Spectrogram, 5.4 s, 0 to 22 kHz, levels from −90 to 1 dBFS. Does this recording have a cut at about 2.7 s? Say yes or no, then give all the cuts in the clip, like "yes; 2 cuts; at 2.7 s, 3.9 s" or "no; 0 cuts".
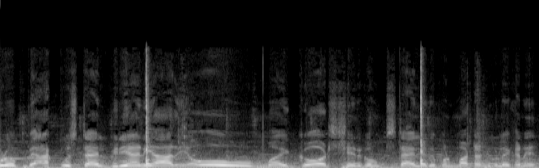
no; 0 cuts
